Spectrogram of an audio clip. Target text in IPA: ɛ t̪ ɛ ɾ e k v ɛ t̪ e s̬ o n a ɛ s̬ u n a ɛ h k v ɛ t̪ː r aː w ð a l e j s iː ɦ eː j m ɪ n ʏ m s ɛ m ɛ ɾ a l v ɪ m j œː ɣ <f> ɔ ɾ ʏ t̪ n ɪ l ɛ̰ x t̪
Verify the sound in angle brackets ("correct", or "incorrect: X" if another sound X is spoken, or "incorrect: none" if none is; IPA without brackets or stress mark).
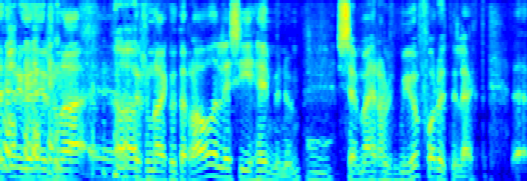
correct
